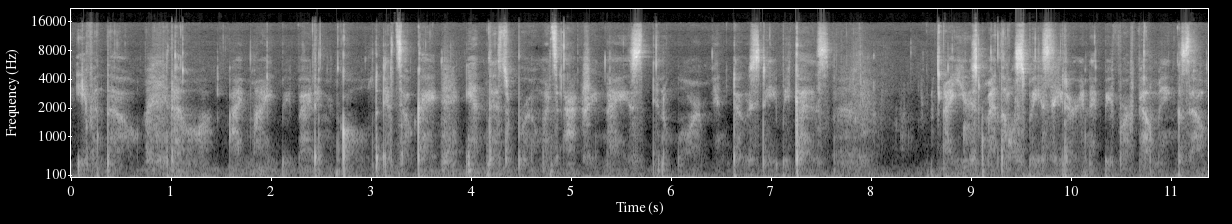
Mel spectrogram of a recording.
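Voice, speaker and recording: A woman whispering softly and breathily as an ASMR host, lingering on and repeating her words. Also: low-quality recording. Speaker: ASMR host doing a makeup tutorial.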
